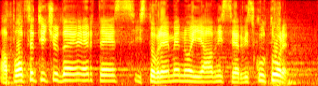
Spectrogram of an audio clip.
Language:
Serbian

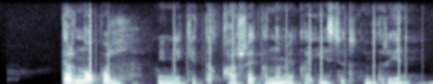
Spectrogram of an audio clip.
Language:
Kazakh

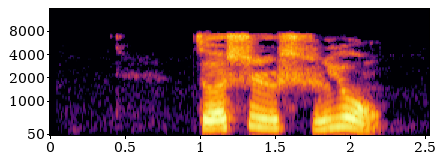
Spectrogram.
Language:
Chinese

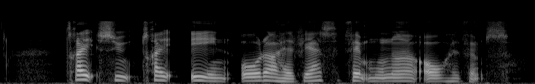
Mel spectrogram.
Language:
Danish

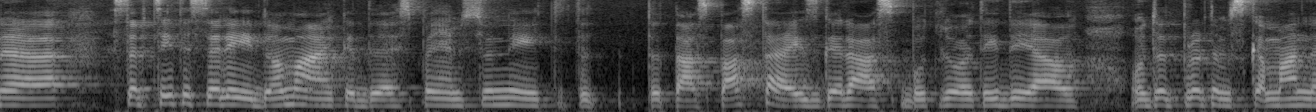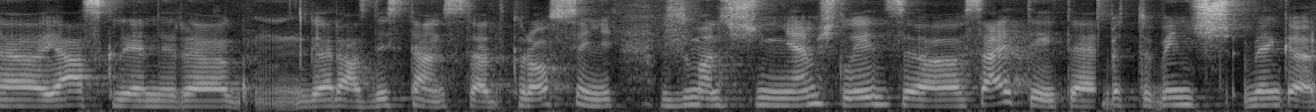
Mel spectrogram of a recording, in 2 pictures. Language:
Latvian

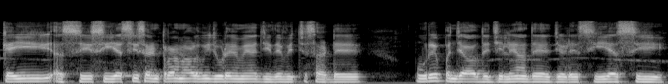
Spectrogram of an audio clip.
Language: Punjabi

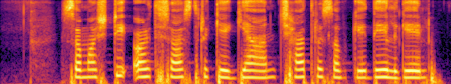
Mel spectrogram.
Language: Maithili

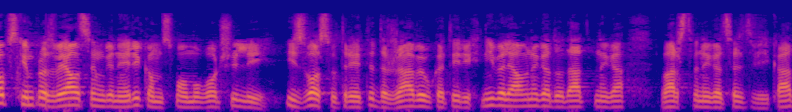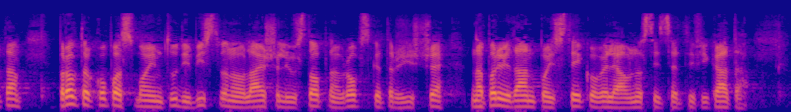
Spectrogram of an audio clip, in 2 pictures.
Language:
Slovenian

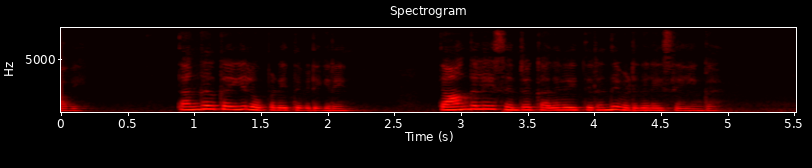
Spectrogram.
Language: Tamil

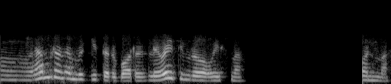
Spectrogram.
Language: Nepali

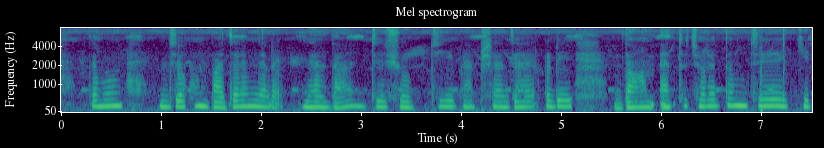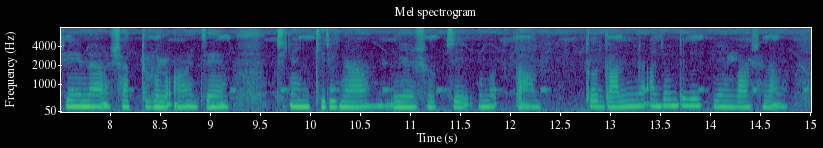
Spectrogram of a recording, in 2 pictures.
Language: Santali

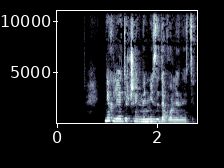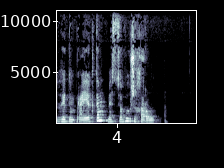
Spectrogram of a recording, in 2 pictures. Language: Belarusian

